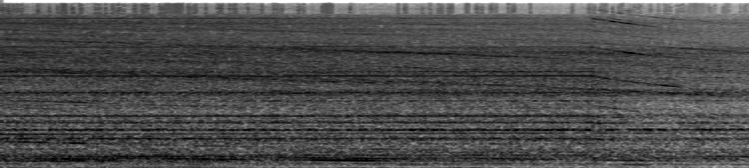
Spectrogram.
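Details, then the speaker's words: Centurion tank turret main generator with Metadyne unit started, warming up: steady, even electrical whine with a smooth unbroken hum holding pitch; normal generator and Metadyne running. "So yeah, listen and hear the sound of angels singing."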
